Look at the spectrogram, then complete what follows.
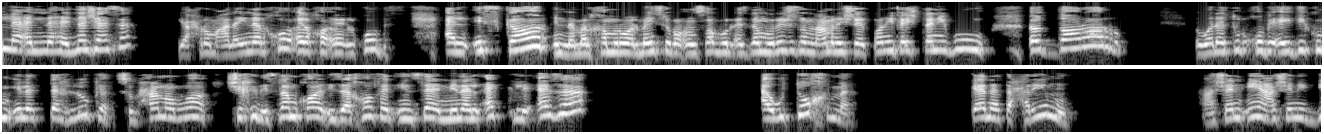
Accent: Egypt; ده احنا عندنا في مصر مزارع خنازير

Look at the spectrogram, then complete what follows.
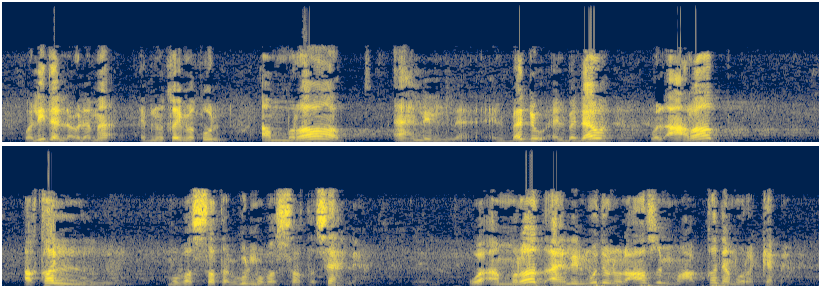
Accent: Egypt; في بلادنا مصر هذا موجود

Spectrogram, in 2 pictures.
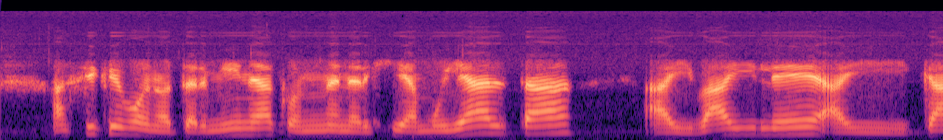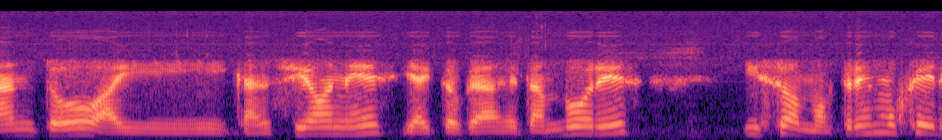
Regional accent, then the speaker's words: Pehuenco, Buenos Aires, Argentina; Somos tres mujeres de Pehuenco, una de Dorrego y otra de Río Negro, de Choile.

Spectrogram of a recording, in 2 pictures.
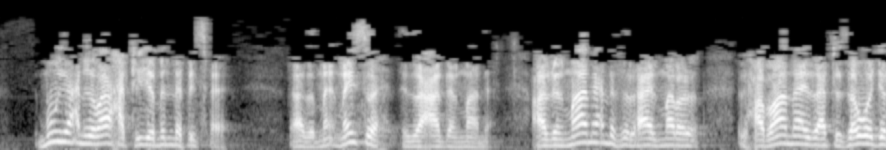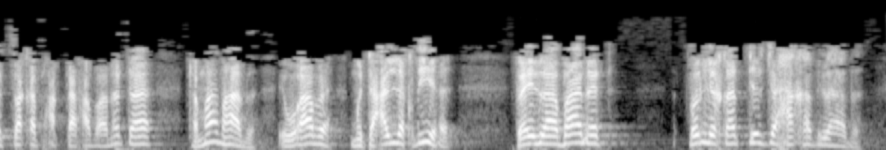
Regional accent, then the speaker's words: Baghdad, Baghdad Governorate, Iraq; ولذلك كانت عندنا في بغداد مثلا

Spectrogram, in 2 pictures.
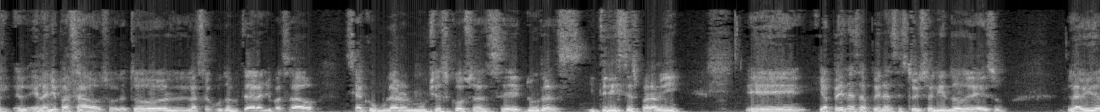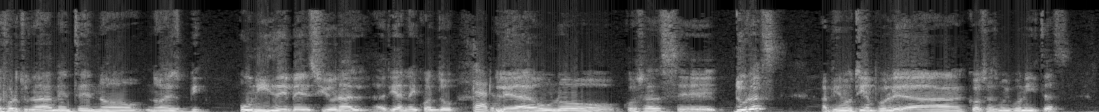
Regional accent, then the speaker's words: Colombia; fue la primera vez que salí de Colombia después de una primera, cuando estaba recién graduado

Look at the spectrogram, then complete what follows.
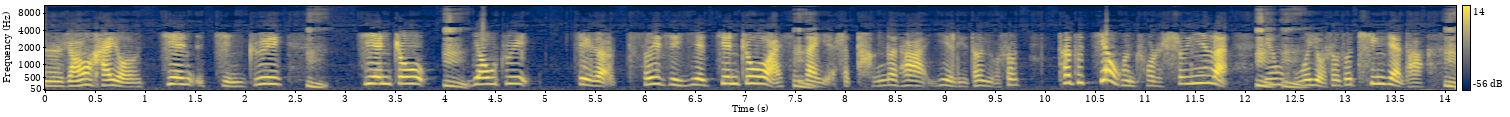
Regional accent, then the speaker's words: Beijing, China; 我们是北京人

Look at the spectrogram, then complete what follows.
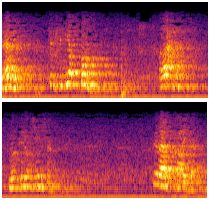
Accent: Algeria; هذا عندنا في الجزائر زاوية كبيرة

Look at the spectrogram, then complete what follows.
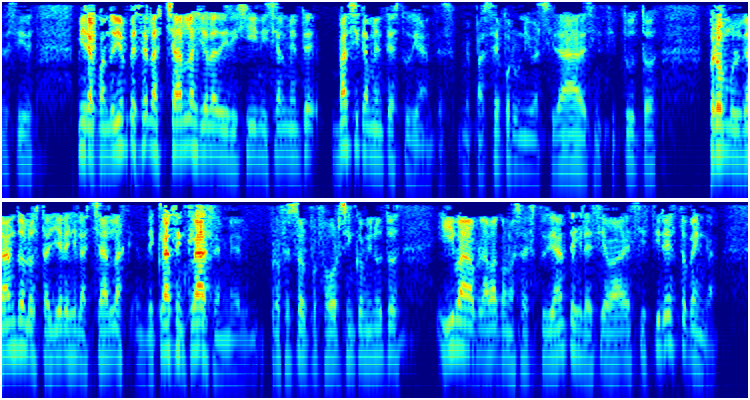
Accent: Manabí, Ecuador; yo soy de Manabí, por cuestiones del terremoto.

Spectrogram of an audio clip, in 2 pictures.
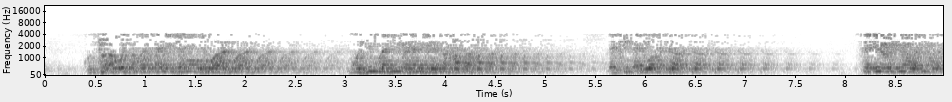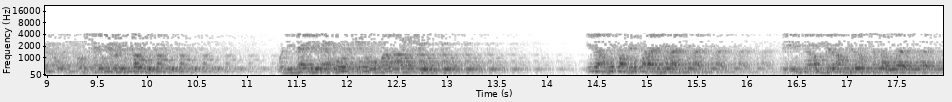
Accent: Algeria; اللهم اجعل بلدنا الجزائر بلدنا امنا مطمئنا

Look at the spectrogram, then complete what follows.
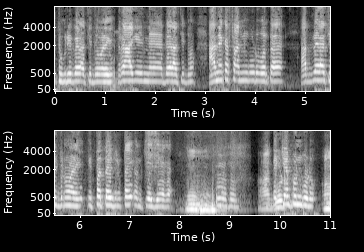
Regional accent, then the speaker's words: Chinnamalli, Karnataka, India; ನಮ್ಮೂರೇ ಚಿನ್ನಮಳ್ಳಿ.

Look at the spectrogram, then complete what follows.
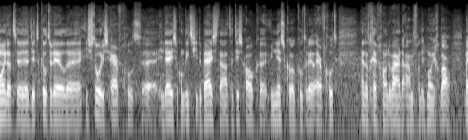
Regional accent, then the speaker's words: Amsterdam, North Holland, Netherlands; born there; Ik ben geboren in Amsterdam, dat klopt. Maar mijn beide ouders zijn afkomstig Suriname.

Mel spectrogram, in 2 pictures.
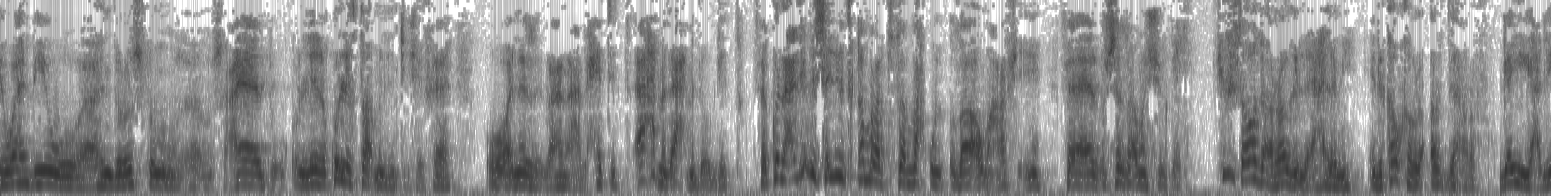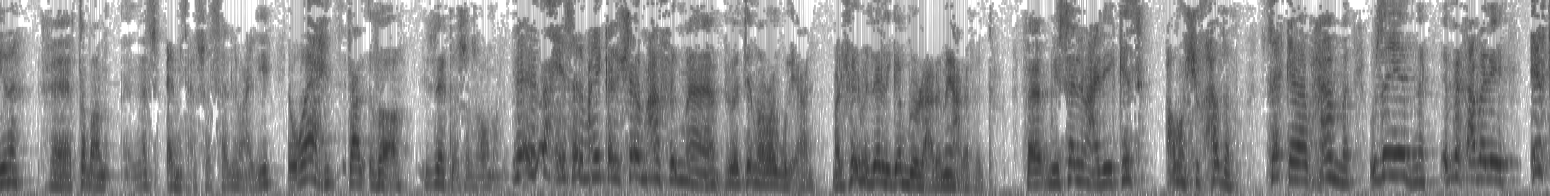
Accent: Egypt; فبقول له انا رحت المجر سنه 62 واقول للناس انا مصري

